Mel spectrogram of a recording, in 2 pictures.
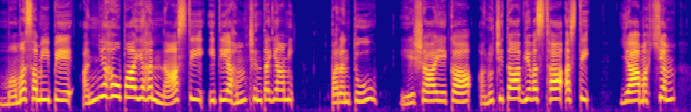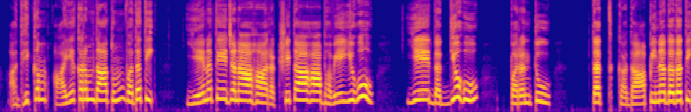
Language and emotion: Sanskrit, disgusted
